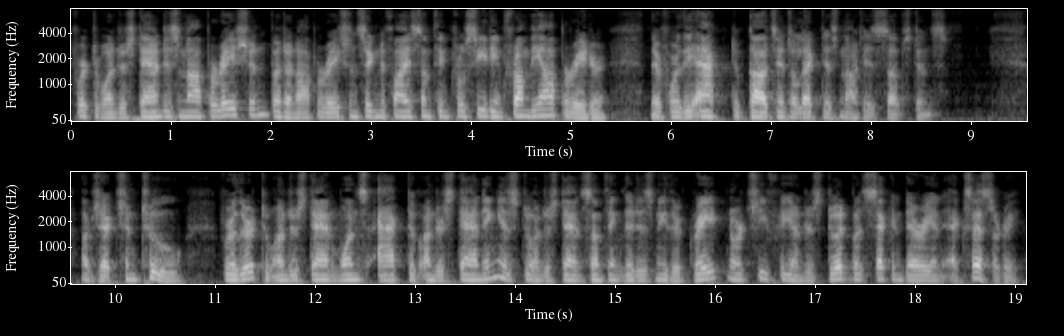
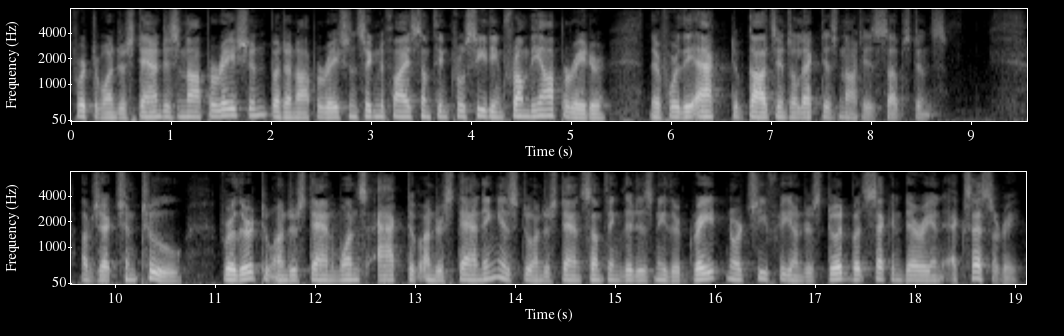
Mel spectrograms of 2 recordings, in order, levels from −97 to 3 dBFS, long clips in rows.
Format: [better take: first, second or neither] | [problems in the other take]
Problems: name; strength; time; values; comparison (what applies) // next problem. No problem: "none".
second | room echo; dies away in 0.4 s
